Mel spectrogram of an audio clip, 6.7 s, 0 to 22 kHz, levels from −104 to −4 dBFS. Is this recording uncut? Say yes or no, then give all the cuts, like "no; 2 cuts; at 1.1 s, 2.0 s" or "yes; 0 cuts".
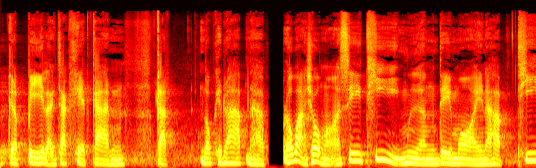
no; 1 cut; at 2.4 s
